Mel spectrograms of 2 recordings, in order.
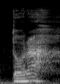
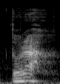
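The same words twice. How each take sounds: First: The word ends with a breathy h sound. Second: The word ends with a breathy h sound.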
